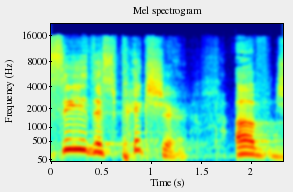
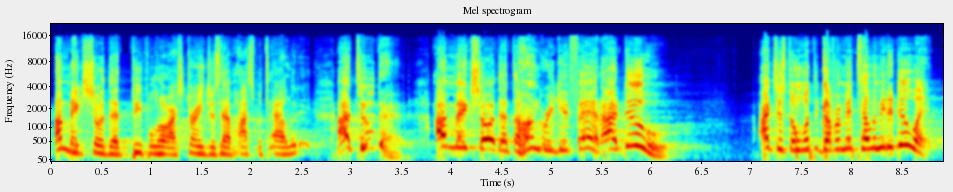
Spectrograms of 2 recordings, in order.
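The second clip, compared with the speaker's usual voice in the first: higher, louder, insistent self-defence; defensive mock voice; 7 semitones higher, 5 dB louder, faster than usual. Mocking a defensive churchgoer, higher and more insistent. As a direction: protest your own goodness, getting hotter. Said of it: "get defensive".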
